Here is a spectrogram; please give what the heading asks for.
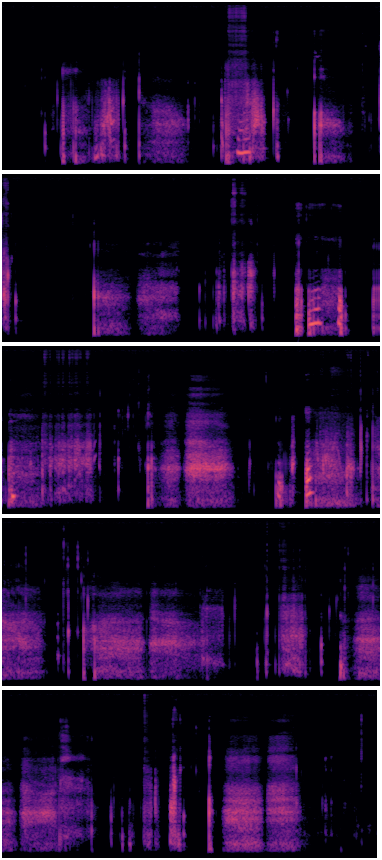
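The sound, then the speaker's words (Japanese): Soft, wet kissing sounds: many lip smacks and breathy pecks in an irregular stream with short pauses, kept faint and close, with no talking. “キス、うまいよ、ご主人様。その調子で、”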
